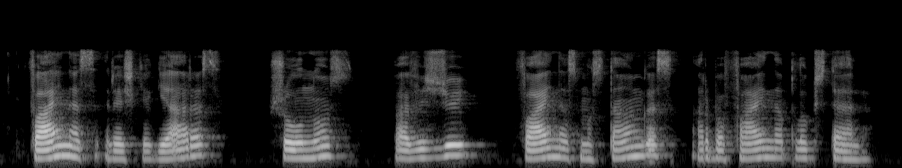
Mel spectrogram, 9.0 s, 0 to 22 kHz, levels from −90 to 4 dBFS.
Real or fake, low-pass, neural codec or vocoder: real; 7.2 kHz; none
